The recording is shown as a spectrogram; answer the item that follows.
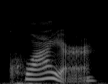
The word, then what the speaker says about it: choir: say it out loud so did you say choir so the pronunciation is choir a choir is a group of singers you might see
